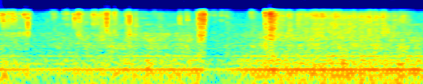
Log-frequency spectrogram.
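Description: Plastic confetti packets crinkling and rustling as they are handled, with scattered sharp crackles, the loudest about two seconds in. A steady low hum runs underneath.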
